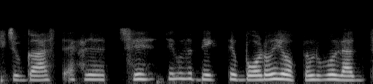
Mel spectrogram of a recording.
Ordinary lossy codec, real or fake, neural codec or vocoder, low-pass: Opus, 16 kbps; fake; codec, 16 kHz in and 24 kHz out, 0.8 kbps, FocalCodec, streaming, 65536 codes; 5.4 kHz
